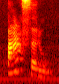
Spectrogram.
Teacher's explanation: a sílaba tônica é o Pá, é a antepenúltima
